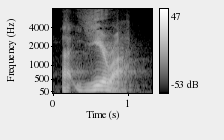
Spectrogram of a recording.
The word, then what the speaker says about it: Jireh: But it's in Genesis 22:14, and it's Jehovah Jireh. You heard that? Sometimes that might be pronounced Yahweh Yireh. Don't worry about your pronunciation.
